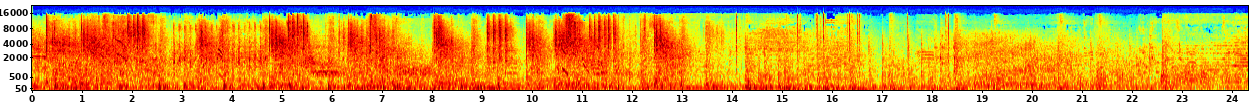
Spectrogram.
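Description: Dense, continuous gunfire and booming explosions from a war film battle scene set at Stalingrad, with rapid volleys and heavy blasts filling the whole stretch while soldiers shout orders over the din.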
